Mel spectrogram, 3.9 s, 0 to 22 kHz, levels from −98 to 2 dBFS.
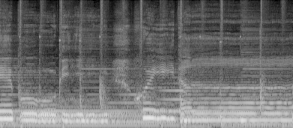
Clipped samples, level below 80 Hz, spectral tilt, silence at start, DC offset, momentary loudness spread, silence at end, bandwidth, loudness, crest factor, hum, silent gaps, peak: under 0.1%; -34 dBFS; -7 dB/octave; 0 s; under 0.1%; 5 LU; 0 s; over 20 kHz; -17 LUFS; 12 dB; none; none; -4 dBFS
